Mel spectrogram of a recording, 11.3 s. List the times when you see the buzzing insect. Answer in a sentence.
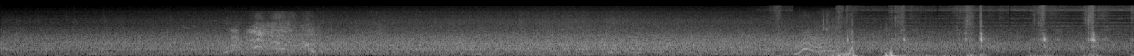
You can hear the buzzing insect from 0.0 to 8.2 s.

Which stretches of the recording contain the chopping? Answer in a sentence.
The chopping can be heard from 7.7 to 11.3 s.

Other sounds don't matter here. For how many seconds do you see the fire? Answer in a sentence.
The fire can't be heard in this clip.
